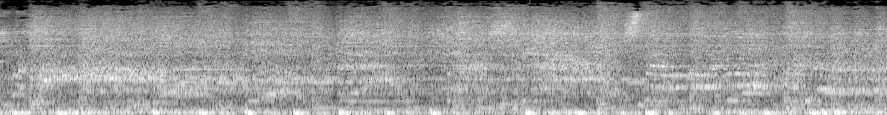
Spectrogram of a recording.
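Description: Live heavy rock band playing loud, filmed from the audience on a phone: distorted guitars, a heavy low drum beat and vocals.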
